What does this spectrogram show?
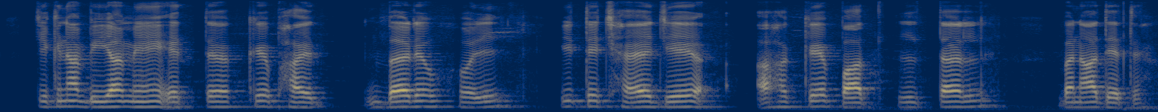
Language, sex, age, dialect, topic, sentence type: Maithili, male, 18-24, Bajjika, agriculture, statement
